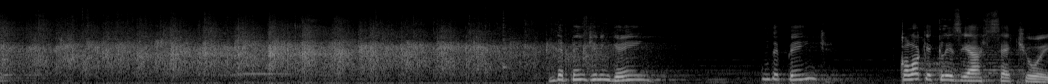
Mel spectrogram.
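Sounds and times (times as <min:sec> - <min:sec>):
audience applauding: 0:00.0 - 0:06.3
speech: 0:05.5 - 0:06.7, 0:07.6 - 0:08.4, 0:09.0 - 0:10.4.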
